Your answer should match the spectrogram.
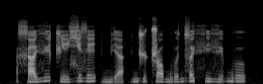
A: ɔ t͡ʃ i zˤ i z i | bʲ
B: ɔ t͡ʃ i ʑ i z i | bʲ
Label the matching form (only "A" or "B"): B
